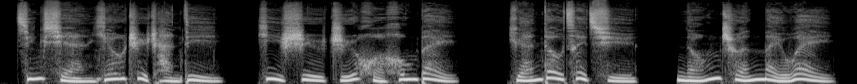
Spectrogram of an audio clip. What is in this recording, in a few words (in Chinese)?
广告 唯美清新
